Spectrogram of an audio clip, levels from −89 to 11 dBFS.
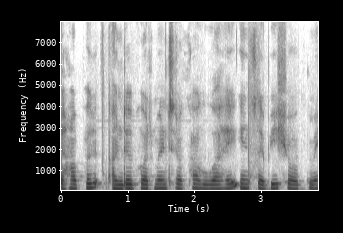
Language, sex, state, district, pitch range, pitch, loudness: Hindi, female, Haryana, Charkhi Dadri, 185-195 Hz, 190 Hz, -17 LUFS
